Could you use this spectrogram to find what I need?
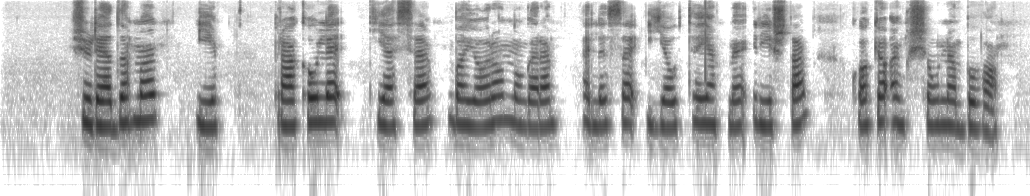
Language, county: Lithuanian, Panevėžys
